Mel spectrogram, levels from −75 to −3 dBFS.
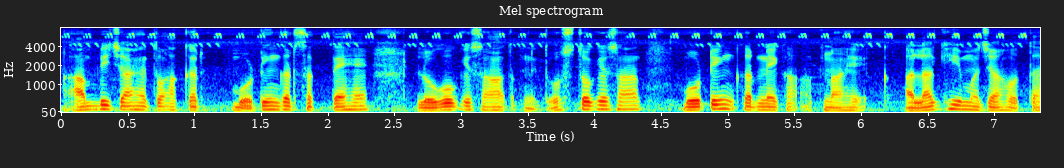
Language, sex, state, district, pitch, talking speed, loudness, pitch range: Hindi, male, Punjab, Pathankot, 115 Hz, 210 wpm, -18 LUFS, 105-130 Hz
